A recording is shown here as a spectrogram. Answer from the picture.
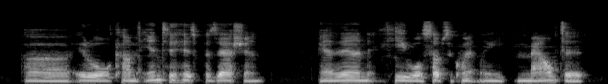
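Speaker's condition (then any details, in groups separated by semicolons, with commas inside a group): No condition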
